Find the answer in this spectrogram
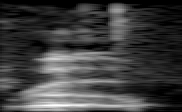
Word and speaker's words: rho: is pronounced a row i know it looks like a p but it's actually pronounced rho okay so this is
